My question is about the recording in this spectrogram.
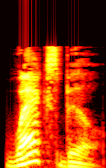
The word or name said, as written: waxbill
